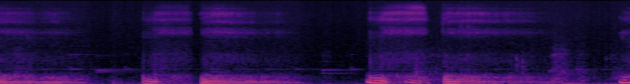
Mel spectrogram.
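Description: Soft, low, rattling snores from a sleeping puppy, with music in the background.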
